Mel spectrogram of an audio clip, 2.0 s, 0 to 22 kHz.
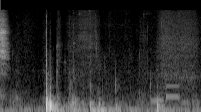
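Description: A Samsung Galaxy Note 10 phone in a clear case is set down on a wireless charging pad with a thump about half a second in. About 1.6 s in comes a short electronic beep, the phone's tone that wireless charging has started.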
